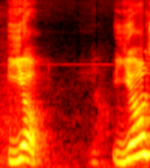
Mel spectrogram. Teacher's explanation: जब हम इसको प्रोनाउंस करते हैं ना तो हमारी टंग मुंह में किसी भी हिस्से को टच नहीं करती है। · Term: अंतस्थ व्यंजन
